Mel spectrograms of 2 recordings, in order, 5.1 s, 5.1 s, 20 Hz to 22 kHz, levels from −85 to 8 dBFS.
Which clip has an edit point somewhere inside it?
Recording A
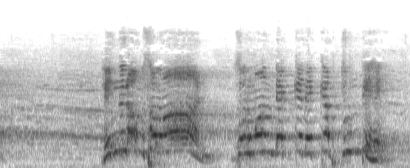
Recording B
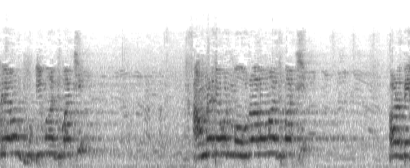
A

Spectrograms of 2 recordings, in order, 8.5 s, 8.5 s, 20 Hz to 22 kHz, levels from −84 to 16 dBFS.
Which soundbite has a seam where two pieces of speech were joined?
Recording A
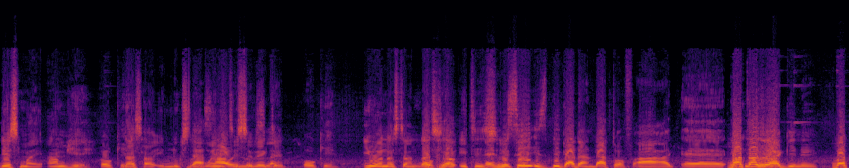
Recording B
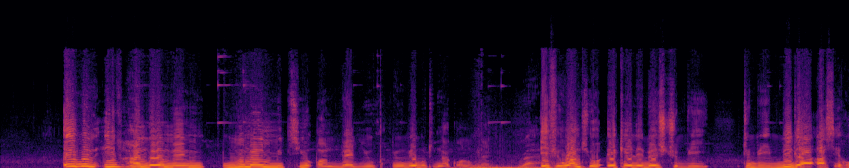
B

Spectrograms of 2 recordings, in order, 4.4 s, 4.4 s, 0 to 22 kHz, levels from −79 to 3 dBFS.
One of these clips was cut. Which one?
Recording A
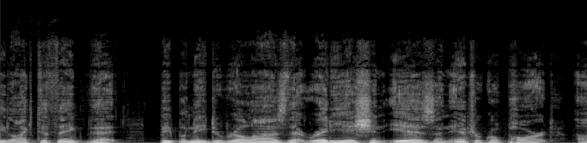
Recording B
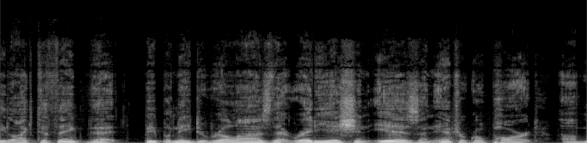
B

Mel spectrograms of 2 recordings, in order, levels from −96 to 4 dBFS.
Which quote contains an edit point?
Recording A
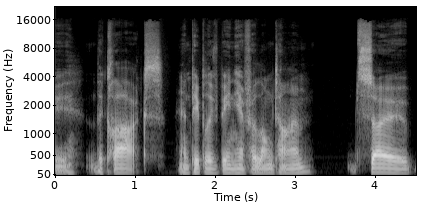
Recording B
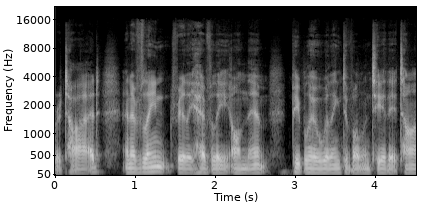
B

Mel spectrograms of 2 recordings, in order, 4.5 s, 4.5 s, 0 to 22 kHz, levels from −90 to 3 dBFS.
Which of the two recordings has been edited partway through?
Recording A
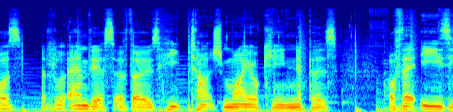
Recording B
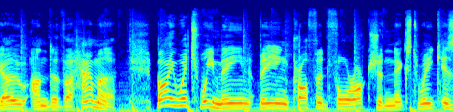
B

